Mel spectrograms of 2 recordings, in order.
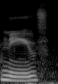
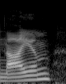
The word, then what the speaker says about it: Niamh: make different sounds so MH is V and I a is e so usually people pronounce it naam but it's NE I'm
